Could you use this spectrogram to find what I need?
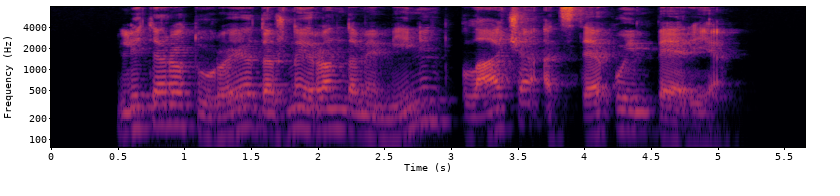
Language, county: Lithuanian, Vilnius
